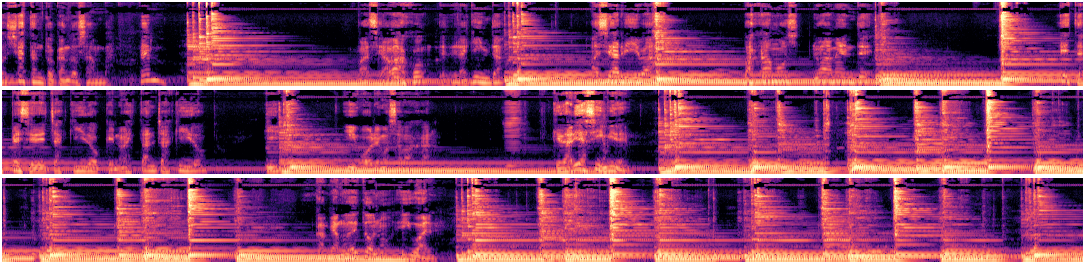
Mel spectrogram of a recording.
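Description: Nylon-string classical guitar strummed on an A major chord in the basic zamba rhythm: thumb down, up, thumb down on the bass strings, an open-hand strike on the strings (half chasquido), then thumb down, repeated over and over with a few brief breaks.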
